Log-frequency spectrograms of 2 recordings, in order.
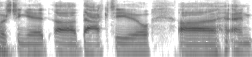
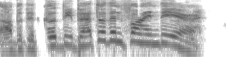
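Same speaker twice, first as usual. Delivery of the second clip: put-on male elf voice, higher; 9 semitones higher than usual. Voicing a male elf offering bloodshot to the party: voicing a male elf dealer.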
